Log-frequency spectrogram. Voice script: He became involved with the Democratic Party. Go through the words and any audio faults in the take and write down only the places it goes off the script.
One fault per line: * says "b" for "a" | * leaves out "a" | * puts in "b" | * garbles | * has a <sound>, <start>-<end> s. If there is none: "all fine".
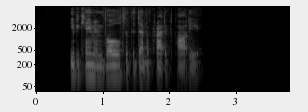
all fine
